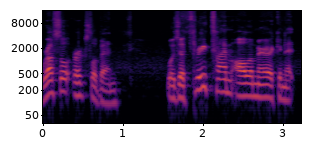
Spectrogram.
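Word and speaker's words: Erxleben: will get somebody will win all right Russell klen his name is spelled e RX l e BN so we're gonna call Russell klen was a three-time All-American at Texas and he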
